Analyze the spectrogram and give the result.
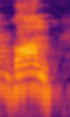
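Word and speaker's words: bomb: बी ओ एम बी। तो यहां पे यहां जो देखिए एम के बाद क्या है? बी है। तो यहां पे बी साइलेंट हो जाएगा। और इसे हम क्या पढ़ेंगे?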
